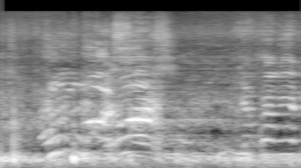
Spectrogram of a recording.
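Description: A sharp thud of a football being kicked right at the start, then a loud shout from players on the pitch that peaks about a second in, at a goal-mouth chance.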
